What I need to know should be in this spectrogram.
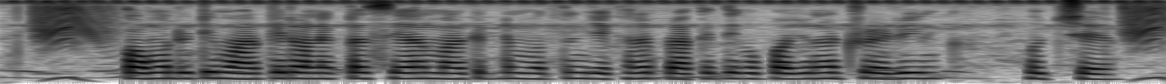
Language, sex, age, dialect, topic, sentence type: Bengali, male, 25-30, Western, banking, statement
